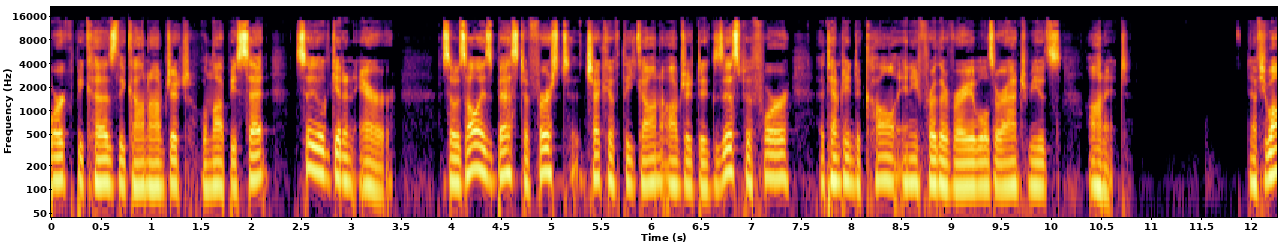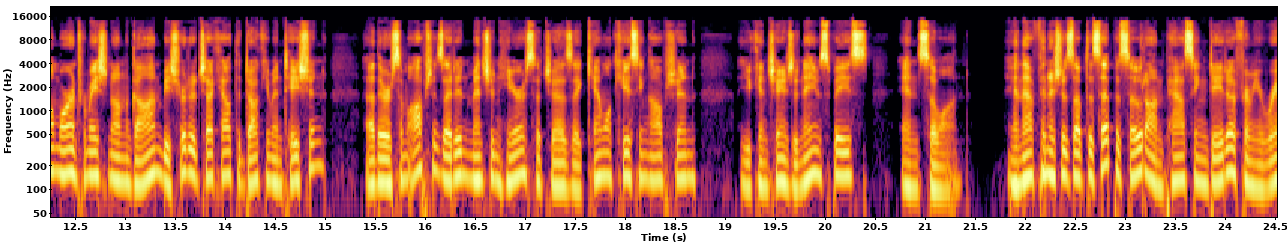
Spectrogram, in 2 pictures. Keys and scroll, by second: 6.8 super+s, 7.7 alt+Left, 7.9 alt+Left, 8.3 alt+Left, 10.9 super+s.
